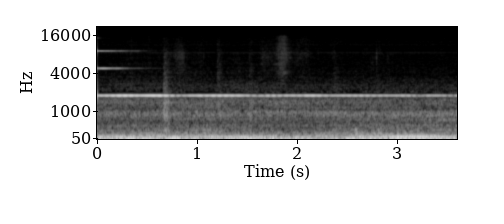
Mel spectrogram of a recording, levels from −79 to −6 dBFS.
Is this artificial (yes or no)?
no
